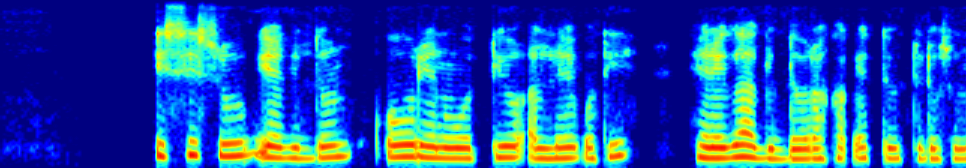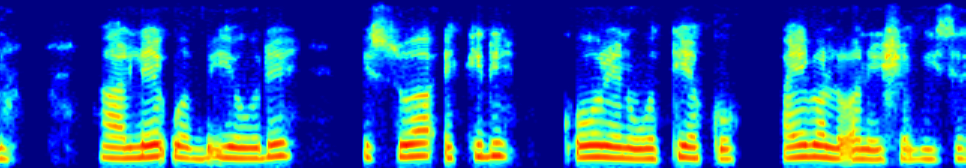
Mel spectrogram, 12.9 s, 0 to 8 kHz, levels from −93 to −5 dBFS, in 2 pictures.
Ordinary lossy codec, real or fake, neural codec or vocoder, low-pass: Opus, 24 kbps; fake; codec, 16 kHz, 16 kbps, FunCodec, trained on Chinese and English, 50 frames a second; 7.2 kHz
